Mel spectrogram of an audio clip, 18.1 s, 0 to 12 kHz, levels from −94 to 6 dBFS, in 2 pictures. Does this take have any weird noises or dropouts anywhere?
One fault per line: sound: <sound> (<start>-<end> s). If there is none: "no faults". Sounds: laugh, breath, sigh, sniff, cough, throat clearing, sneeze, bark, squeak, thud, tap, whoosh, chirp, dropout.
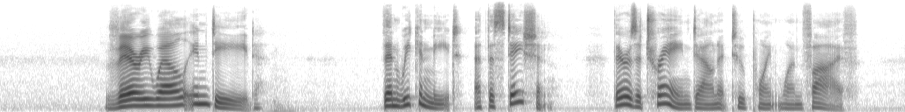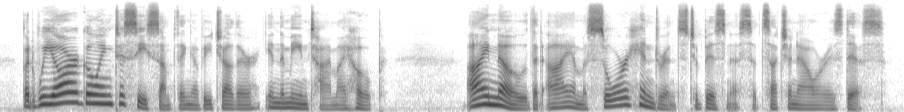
no faults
